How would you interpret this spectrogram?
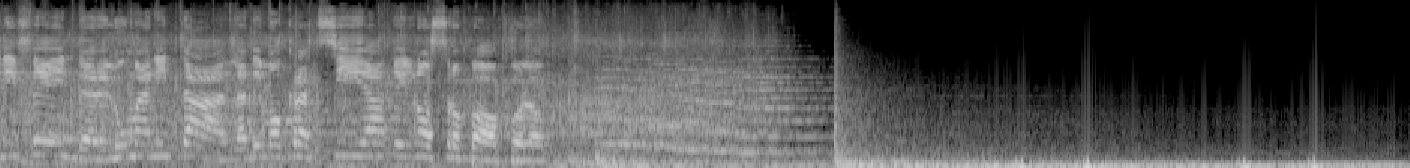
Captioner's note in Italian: Applauso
